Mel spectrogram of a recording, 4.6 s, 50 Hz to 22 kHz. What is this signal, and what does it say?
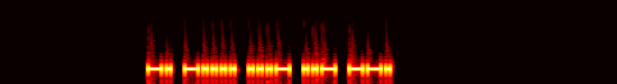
Morse code, heard as a keyed tone, about 34 wpm, 700 Hz. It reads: N6VUG
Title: USA Call Signs - 5 Characters - Repeated 2x - 35wpm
